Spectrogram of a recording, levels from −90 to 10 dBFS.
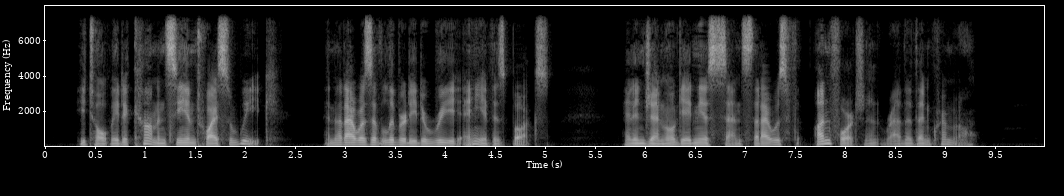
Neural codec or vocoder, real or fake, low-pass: codec, 16 kHz in and 24 kHz out, 1 kbps, XY-Tokenizer; fake; 7.2 kHz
